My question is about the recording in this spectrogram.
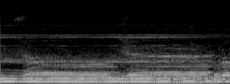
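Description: A singing voice holding one long note, shifting slightly in pitch about a quarter second in and again near the end.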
